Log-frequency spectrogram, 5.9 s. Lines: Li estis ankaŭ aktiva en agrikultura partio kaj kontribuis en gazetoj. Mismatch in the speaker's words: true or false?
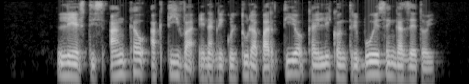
true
